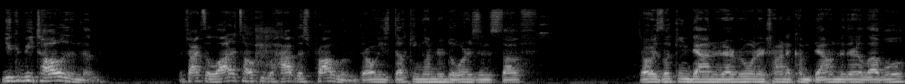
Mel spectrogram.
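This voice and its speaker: A man talks very fast at a medium pitch with ordinary pitch variation, his dark, mellow tone somewhat breathy. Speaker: fitness trainer and podcast host. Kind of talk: casual podcast talk.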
